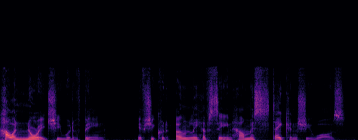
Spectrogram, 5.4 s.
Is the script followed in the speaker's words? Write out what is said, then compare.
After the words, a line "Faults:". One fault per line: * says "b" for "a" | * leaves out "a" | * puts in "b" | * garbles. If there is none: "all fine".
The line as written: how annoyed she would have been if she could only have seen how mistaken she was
how annoyed she would have been if she could only have seen how mistaken she was
Faults:
all fine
